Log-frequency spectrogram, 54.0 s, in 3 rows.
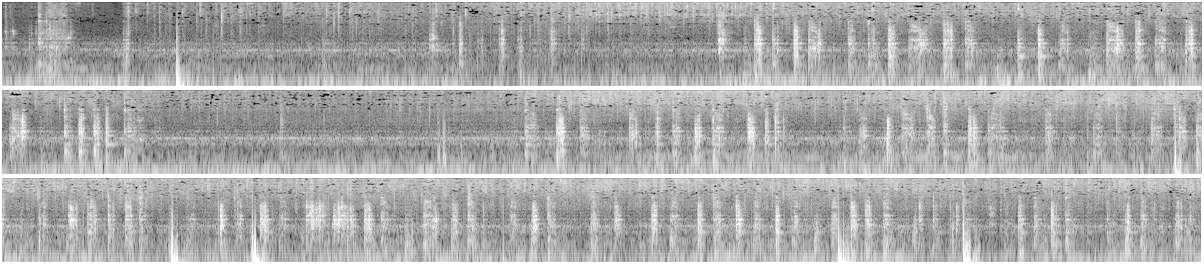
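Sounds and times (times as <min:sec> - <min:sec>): spatula scraping a wok: 0:00.0 - 0:01.2, 0:06.4 - 0:08.5, 0:10.7 - 0:20.2, 0:25.8 - 0:53.9
chillies sizzling in a wok: 0:00.0 - 0:53.9.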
